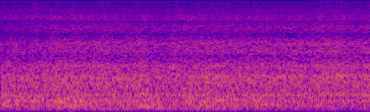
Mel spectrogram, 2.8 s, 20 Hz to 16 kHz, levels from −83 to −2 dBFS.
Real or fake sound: real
